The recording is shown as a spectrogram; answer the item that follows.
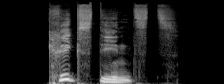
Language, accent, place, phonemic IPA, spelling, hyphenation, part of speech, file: German, Germany, Berlin, /ˈkʁiːksˌdiːnsts/, Kriegsdiensts, Kriegs‧diensts, noun, De-Kriegsdiensts.ogg
- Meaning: genitive singular of Kriegsdienst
